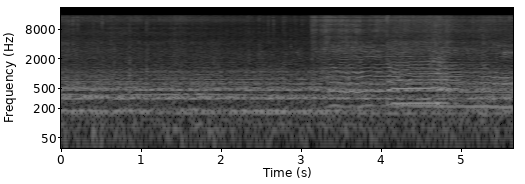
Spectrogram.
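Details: Hive of Minnesota hygienic honey bees south of St. Paul on a 50-degree March 16, removing dead from the bottom of the hive; humming drone that grows louder and brighter halfway through as bees fly close.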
